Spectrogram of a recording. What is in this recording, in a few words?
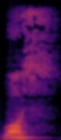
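"wos", Proto-Indo-European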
